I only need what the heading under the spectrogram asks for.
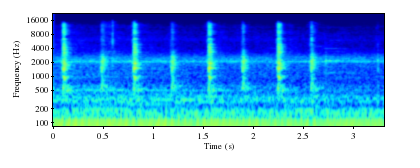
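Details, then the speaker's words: Isuzu Giga truck that won't crank despite a good battery and engine indicator off, red starter circuit fuse removed: sharp uneven clicks over a low hum, starter motor never turns; starter clicks but does not crank. "seperti itu teman-teman suaranya dia hanya hanya bersuara di bagian dinamo starter telepon tidak sampai dia eh dinamo starter itu berputar temen-temen"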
